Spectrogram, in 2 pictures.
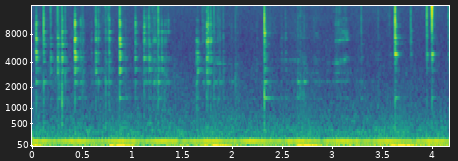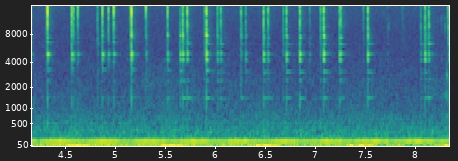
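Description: A faceted Crown Royal Vanilla glass whisky bottle filled with amber liquid is held and tapped with long fingernails. It produces quick, bright clicking taps with almost no ring, in loose clusters over a steady low hum.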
